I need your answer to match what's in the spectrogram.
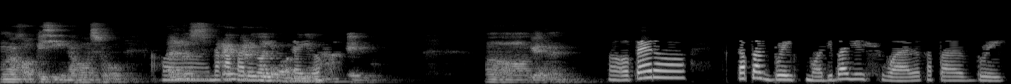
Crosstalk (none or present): present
